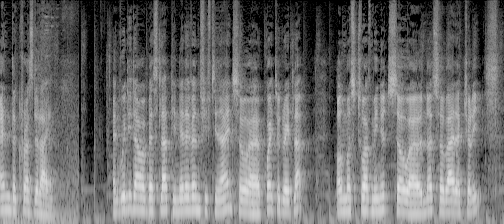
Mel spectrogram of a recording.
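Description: A flat, monotone voice with a French accent at a moderate pace, with music in the background. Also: man, high pitch for a man. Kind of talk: racing game commentary. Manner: hesitant, many fillers.

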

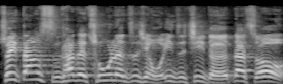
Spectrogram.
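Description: Noticeable background noise runs under a man speaking with lively intonation. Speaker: political commentator. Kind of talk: TV political talk show panel.

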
